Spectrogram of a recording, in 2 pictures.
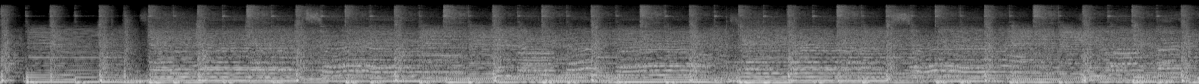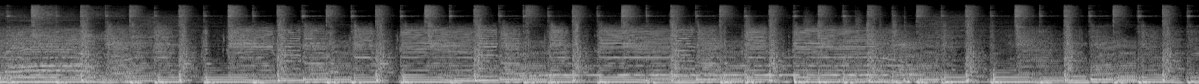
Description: Minus High Lead Guitar Glam Rock 3:31 Buy £1.50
